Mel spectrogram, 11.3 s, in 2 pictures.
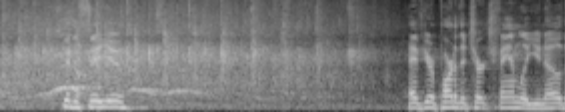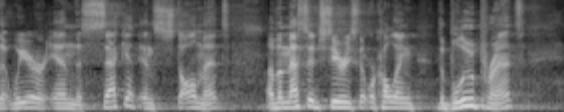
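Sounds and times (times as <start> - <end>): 
church audience applauding: 0.0 - 4.0
speech: 0.6 - 1.4, 4.1 - 11.2.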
